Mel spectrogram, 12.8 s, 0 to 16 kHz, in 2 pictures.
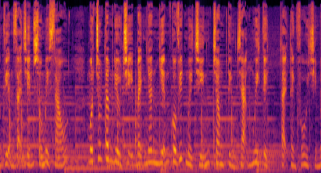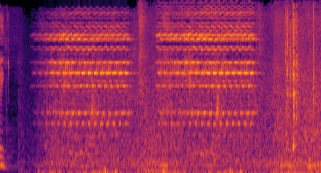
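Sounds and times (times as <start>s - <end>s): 
speech: 0.0s - 6.7s
telephone ringing with an electronic trill at a COVID-19 field hospital: 7.0s - 11.8s.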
